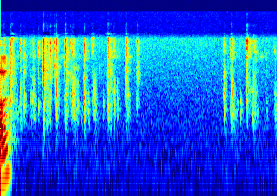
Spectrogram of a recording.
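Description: Computer keyboard typing: a quick run of keystrokes for about two seconds, a pause of about a second, then a few more keystrokes near the end.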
